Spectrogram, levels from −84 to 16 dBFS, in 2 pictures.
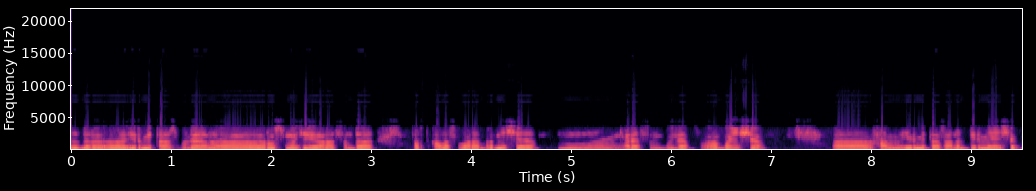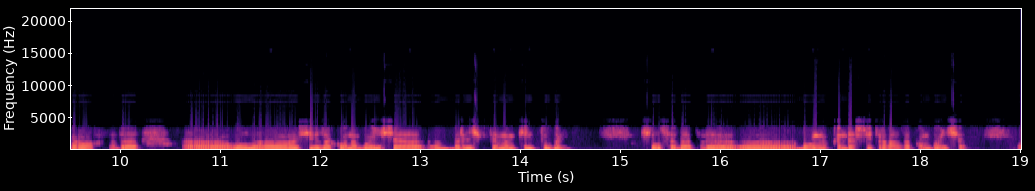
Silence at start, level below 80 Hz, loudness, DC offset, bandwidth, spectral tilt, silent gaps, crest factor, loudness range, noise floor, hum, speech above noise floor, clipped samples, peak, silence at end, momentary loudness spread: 0 s; -58 dBFS; -18 LUFS; under 0.1%; 5.2 kHz; -7.5 dB/octave; none; 14 dB; 3 LU; -37 dBFS; none; 19 dB; under 0.1%; -4 dBFS; 0 s; 9 LU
